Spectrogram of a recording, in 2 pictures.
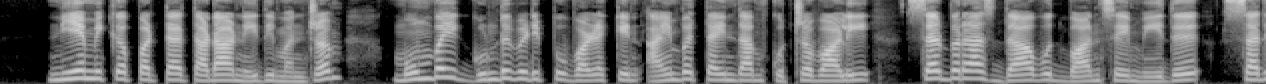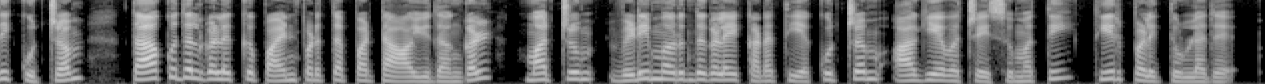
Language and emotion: Tamil, neutral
